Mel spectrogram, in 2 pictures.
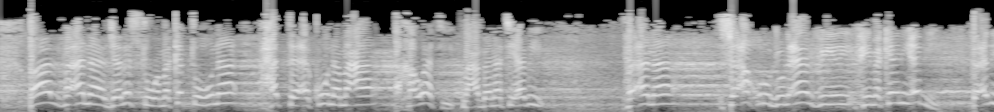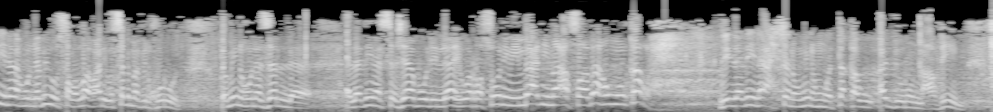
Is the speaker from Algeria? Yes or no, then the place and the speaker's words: yes; Algeria; في بلدتنا الجزائر حدثني بعض القضاة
